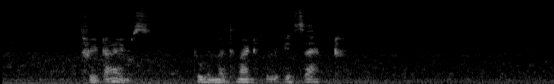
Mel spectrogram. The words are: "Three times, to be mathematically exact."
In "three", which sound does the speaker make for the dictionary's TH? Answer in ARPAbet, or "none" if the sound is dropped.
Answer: T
